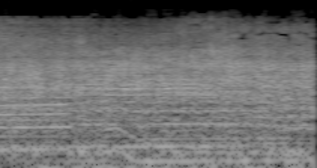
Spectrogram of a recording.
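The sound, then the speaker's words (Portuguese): Loud, steady engine roar of two race cars passing the tower on a straight of a race track, a dense mechanical drone with buzzing harmonics that holds at full volume throughout, with no voices. “De reta de novo, Petri e Valentim, Os dois passam pela Torre.”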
